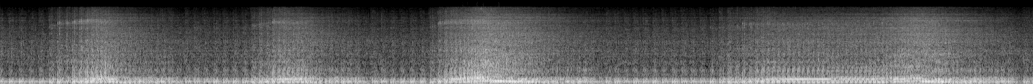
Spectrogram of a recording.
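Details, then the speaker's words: 1975 Yamaha XS500 twin, left cylinder carrying the load at idle, tach reading off: idle rises and falls in slow surges, never even; carbs out of sync before sync and rejet, compression 140/150 psi. "ahead a little bit of jump so I'm going to tune it sync the carbs hopefully that fixes it"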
